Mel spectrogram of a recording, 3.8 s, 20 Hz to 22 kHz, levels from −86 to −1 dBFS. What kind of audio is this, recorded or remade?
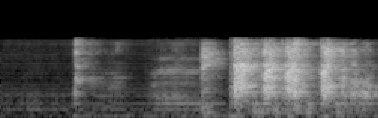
remade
